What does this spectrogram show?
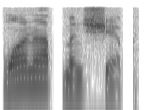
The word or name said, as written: one-upmanship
